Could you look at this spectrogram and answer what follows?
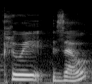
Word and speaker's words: Chloé Zhao: Le film est réalisé par Chloé Zhao. Ouais. Ça se prononce comme ça.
